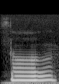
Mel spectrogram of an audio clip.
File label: Solfege, Claire's Voice; Opcode Systems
